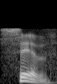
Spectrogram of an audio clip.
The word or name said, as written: sieve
